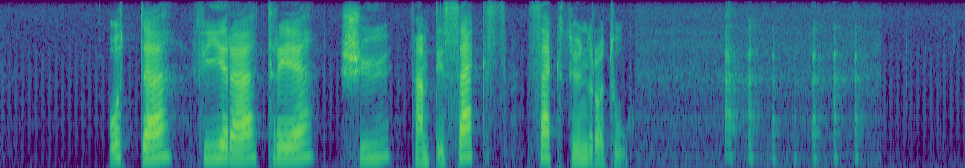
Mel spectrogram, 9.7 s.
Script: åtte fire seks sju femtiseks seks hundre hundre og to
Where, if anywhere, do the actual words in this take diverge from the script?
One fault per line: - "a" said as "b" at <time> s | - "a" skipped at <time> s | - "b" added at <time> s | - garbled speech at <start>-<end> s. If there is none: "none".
- "seks" said as "tre" at 2.7 s
- "hundre" skipped at 6.1 s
